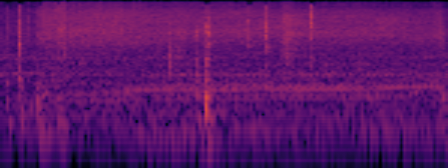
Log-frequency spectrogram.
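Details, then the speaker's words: Tesla, about five years old, parked in a garage with a broken door handle. Steady window motor whir as the glass lowers, with one dull thunk partway down that can also be felt in the glass; something inside the door is catching the window. A rebuild kit has been ordered. "when I put it down, it kind of hits something inside the door."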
